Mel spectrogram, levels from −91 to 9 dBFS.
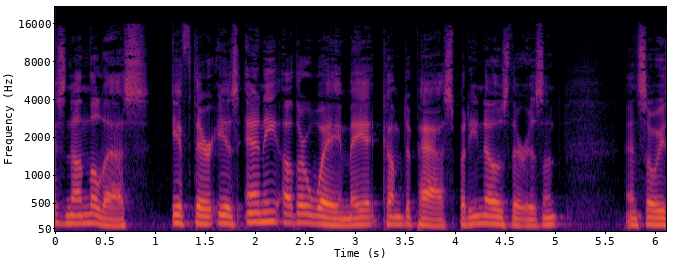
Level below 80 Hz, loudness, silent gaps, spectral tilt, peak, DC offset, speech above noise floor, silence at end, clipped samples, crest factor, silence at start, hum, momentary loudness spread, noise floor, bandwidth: -64 dBFS; -31 LUFS; none; -6 dB/octave; -16 dBFS; under 0.1%; 32 dB; 0 s; under 0.1%; 14 dB; 0 s; none; 7 LU; -62 dBFS; 16.5 kHz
